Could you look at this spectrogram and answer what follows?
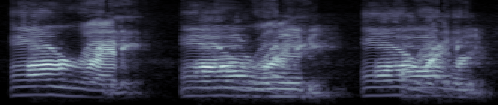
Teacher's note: I'm saying it with the intention of pronouncing the R correctly, rounding the lips, making sure the tip of the tongue doesn't touch anything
